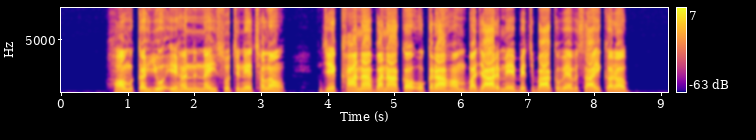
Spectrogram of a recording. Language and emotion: Maithili, neutral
